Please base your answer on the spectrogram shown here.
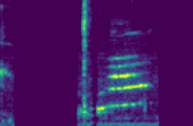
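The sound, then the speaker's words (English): A cat meows once in a long, wavering, mid-pitched call, preceded by a short sharp noise. The sounds are fairly faint, separated by silence, and there is no talk. “Cat, shut up! Excuse my cat.”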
